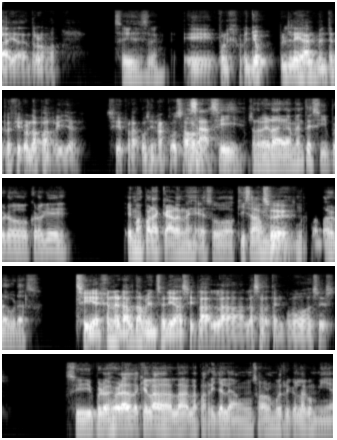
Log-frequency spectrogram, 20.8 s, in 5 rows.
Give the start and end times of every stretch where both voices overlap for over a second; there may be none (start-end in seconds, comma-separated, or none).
none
